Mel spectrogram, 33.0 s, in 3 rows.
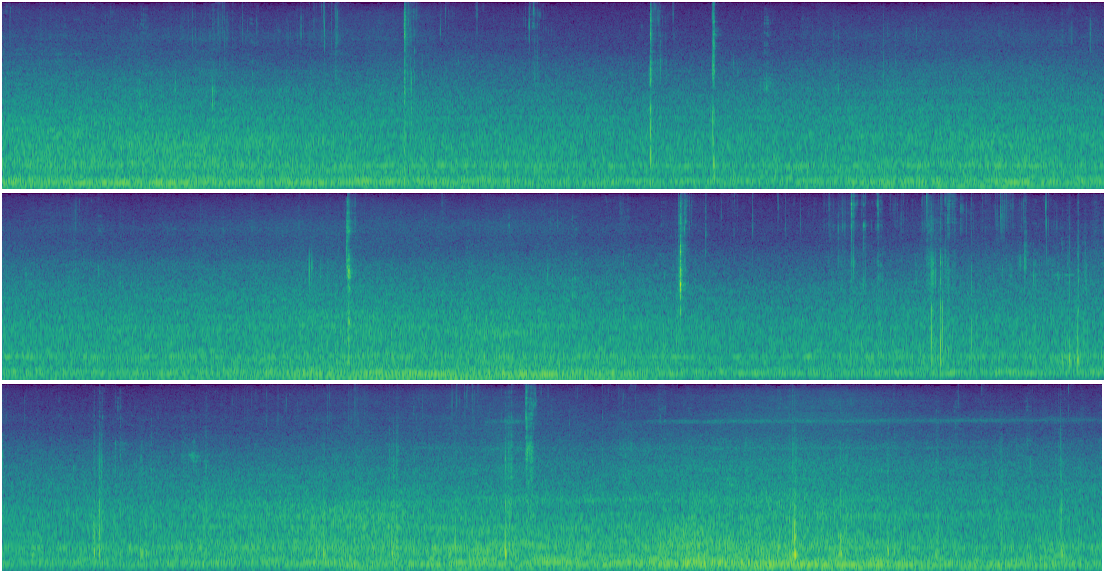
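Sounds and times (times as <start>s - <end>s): steady low hum: 0.0s - 33.0s
person chewing food: 1.3s - 5.4s, 14.0s - 14.8s, 16.0s - 33.0s.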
